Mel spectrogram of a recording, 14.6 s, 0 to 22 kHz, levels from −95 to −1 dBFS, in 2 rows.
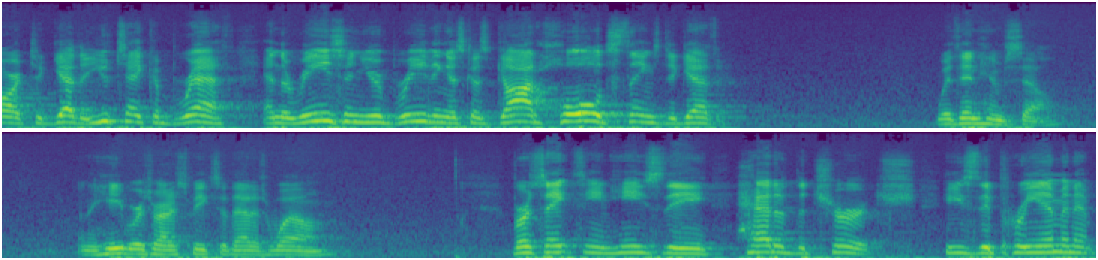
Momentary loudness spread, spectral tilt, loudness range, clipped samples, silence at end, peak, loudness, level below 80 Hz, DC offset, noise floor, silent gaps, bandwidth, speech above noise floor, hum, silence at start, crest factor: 12 LU; -5 dB/octave; 7 LU; under 0.1%; 0 s; -4 dBFS; -21 LUFS; -40 dBFS; under 0.1%; -53 dBFS; none; over 20 kHz; 32 dB; none; 0 s; 20 dB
